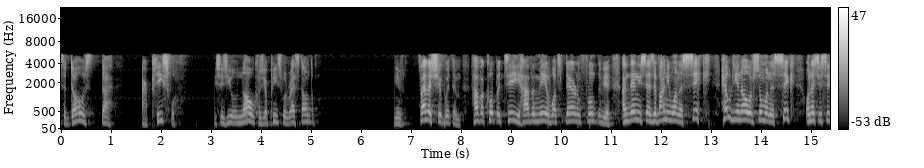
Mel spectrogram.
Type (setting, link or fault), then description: setting, large echoing room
